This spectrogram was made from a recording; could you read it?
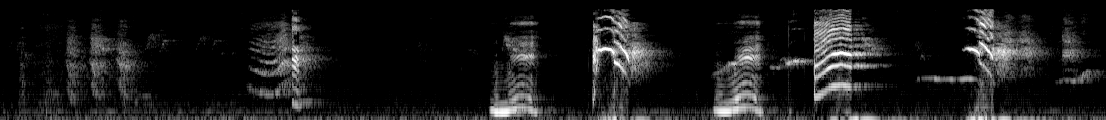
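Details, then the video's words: Pet parrot said to speak "mitthu" and "mummy": murmured chatter, then a string of sharp, bent, harmonic squawks and one clear short whistle, over a faint steady hum. "Talking parrot - Mitthu mitthu - Mummy Bolne Wala Tota"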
